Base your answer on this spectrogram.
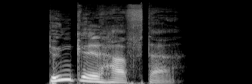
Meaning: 1. comparative degree of dünkelhaft 2. inflection of dünkelhaft: strong/mixed nominative masculine singular 3. inflection of dünkelhaft: strong genitive/dative feminine singular
- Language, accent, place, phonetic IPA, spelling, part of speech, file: German, Germany, Berlin, [ˈdʏŋkl̩haftɐ], dünkelhafter, adjective, De-dünkelhafter.ogg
